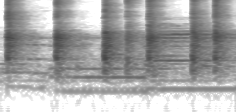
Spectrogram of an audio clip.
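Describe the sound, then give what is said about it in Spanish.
Someone in the street claps beneath a window: eight sharp, separate hand claps in an uneven rhythm, each ringing briefly, over faint steady tones of music playing indoors. “Perdonad esos aplausos de alguien en la calle que es medio retraso mental y se ha puesto a aplaudir en mi ventana, porque el programa no está siendo grabado en estudio.”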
